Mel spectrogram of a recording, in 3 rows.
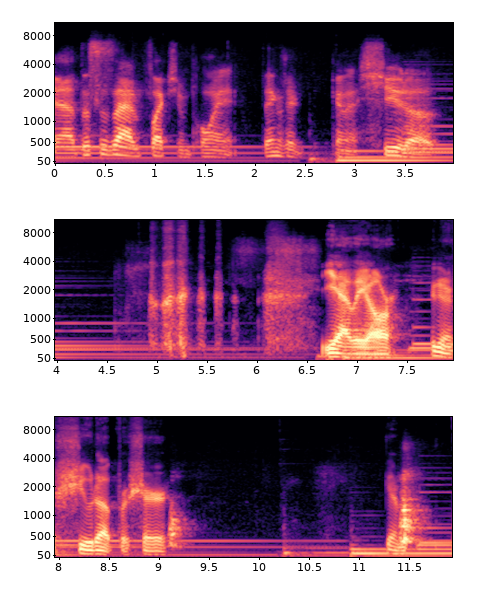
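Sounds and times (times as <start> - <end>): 
speech: 0.2 - 4.0, 4.9 - 5.5, 6.6 - 9.2, 11.3 - 11.7
laughter: 4.8 - 6.5
female dog barking in its sleep during a nightmare: 11.4 - 11.6.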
